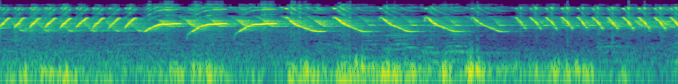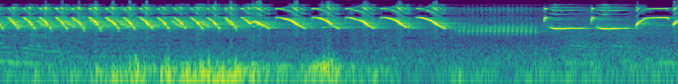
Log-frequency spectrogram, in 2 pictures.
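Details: Canary delivering a long, showy song to set other canaries singing: rows of rapid falling whistles, a few rising slurs, a brief low buzzy roll and high whistled upsweeps, over steady low background noise.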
